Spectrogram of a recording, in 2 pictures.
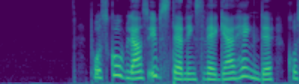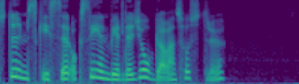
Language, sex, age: Swedish, female, 54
